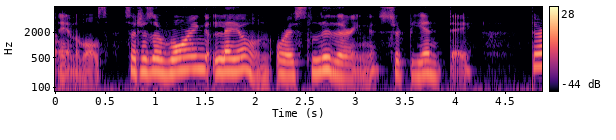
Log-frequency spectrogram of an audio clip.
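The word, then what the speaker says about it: león: line would be el leon el leon with an accent on the o a snake is la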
